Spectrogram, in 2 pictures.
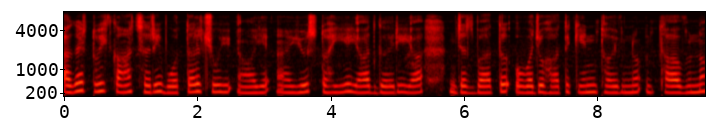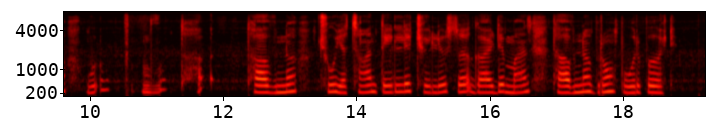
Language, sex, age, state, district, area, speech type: Kashmiri, female, 18-30, Jammu and Kashmir, Baramulla, rural, read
